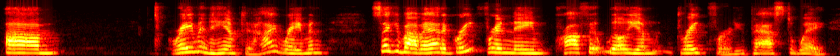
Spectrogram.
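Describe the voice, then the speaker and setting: A man with a hoarse, croaky frog voice, giving live spiritual readings to donors as a psychic medium. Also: high voice, a little slow, a bit bright.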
